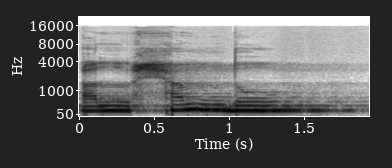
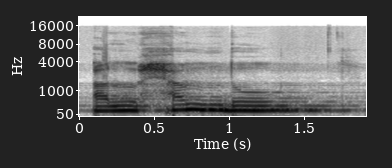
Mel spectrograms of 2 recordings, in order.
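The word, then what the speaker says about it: الحمد: এখানে আমরা লম্বা হা এটা হলকের মধ্য থেকে একটু বাতাস বের করে উচ্চারণ করতে হবে হাহামদু লি মিলবে লামের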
